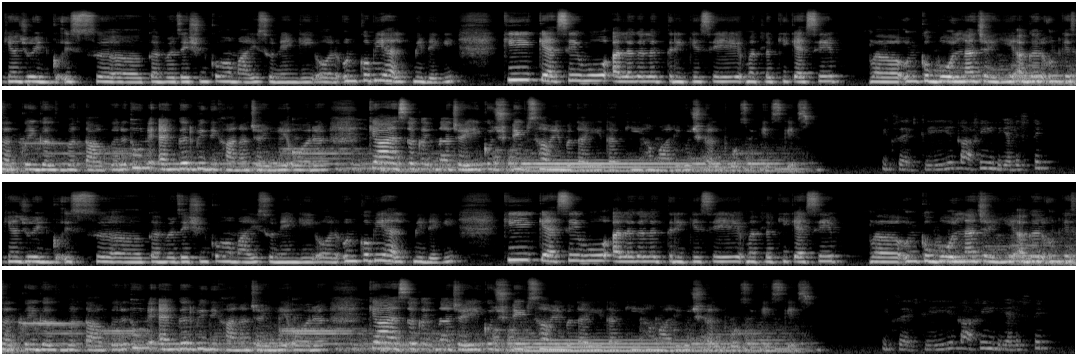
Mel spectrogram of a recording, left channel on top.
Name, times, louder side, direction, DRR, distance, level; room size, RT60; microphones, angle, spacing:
voice 1, 0.0-8.4 8.7-18.8, left 1 dB, 15° left, 4 dB, 0.8 m, -22 dB
sound 1, 9.3-18.8, equal, 35° right, 1.9 m, -28 dB
voice 2, 14.1-14.5 19.6-21.1, left 2 dB, 65° left, 3 dB, 2.3 m, -37 dB
6.3 x 6.0 x 4.9 m, 0.29 s
head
